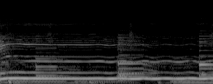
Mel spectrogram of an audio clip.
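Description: A man's singing voice holding one long, steady note on the word "you", over a quiet instrumental backing whose chords change beneath it.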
